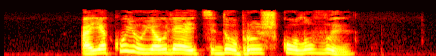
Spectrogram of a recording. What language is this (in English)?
Belarusian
